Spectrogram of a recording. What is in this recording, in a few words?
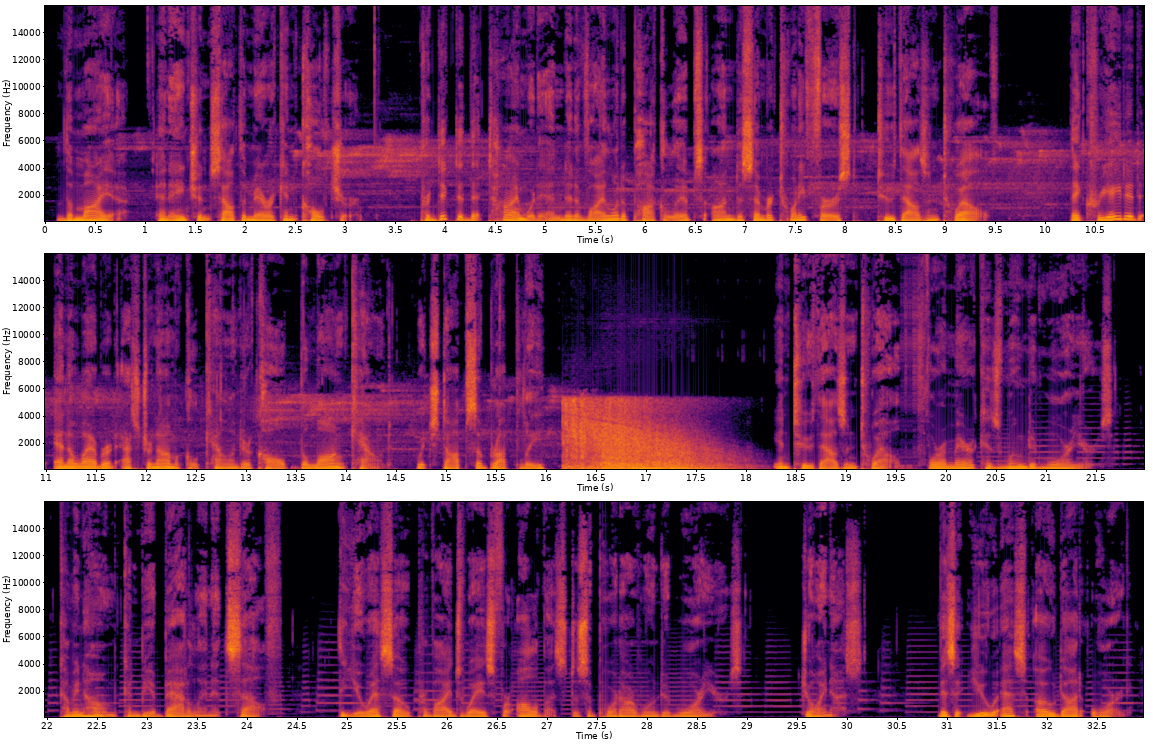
USA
